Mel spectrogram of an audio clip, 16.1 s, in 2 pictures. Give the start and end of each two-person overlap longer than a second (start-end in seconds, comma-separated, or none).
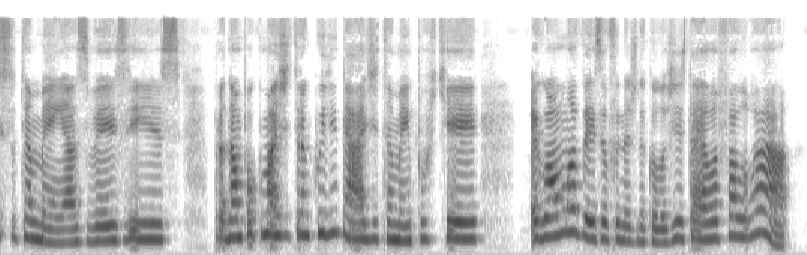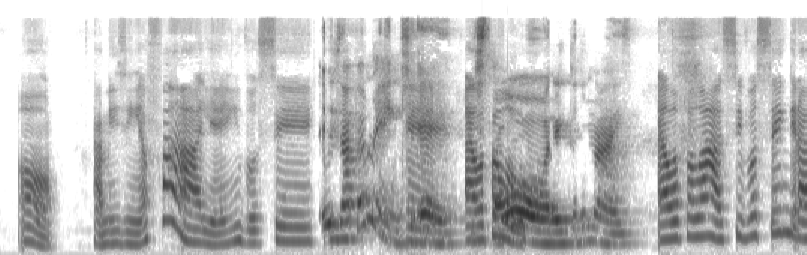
12.1-13.4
